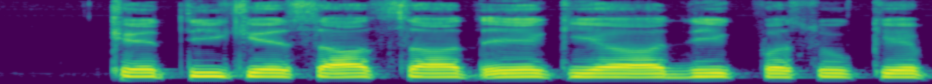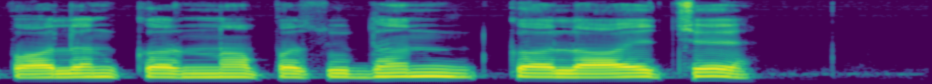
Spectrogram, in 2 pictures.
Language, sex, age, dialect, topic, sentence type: Maithili, male, 25-30, Angika, agriculture, statement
